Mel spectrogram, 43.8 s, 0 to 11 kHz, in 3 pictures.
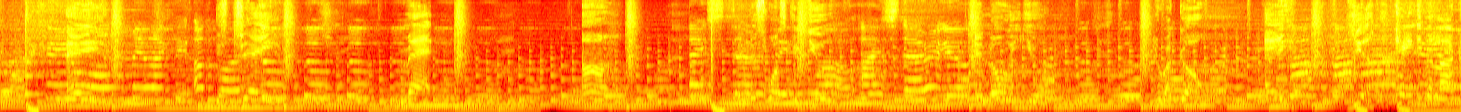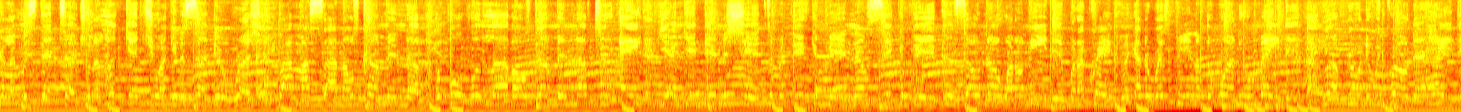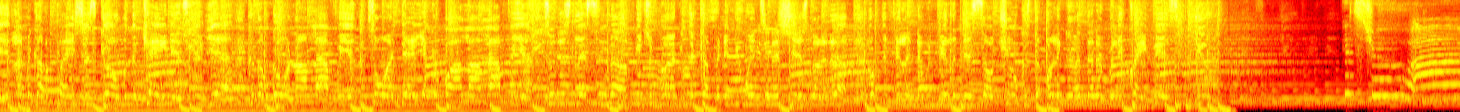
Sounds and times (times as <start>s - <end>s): Dubstep: 0.0s - 41.7s.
